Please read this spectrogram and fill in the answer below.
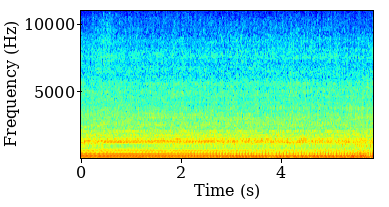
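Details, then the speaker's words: Warm two-stroke motorized bike kit engine, stock or lightly modified, single-speed, single-circuit carburetor: steady buzz that shifts and loosens slightly near three seconds; light four-stroking, completely normal and not worth chasing. "this bike and how it's running is completely normal for a stock or very lightly modified motor so you don't need to chase Your Tail trying to get rid of every last bit of four stroking"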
